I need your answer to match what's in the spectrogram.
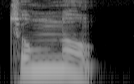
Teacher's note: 비음화 일어납니다 리을이 니은으로 바뀝니다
